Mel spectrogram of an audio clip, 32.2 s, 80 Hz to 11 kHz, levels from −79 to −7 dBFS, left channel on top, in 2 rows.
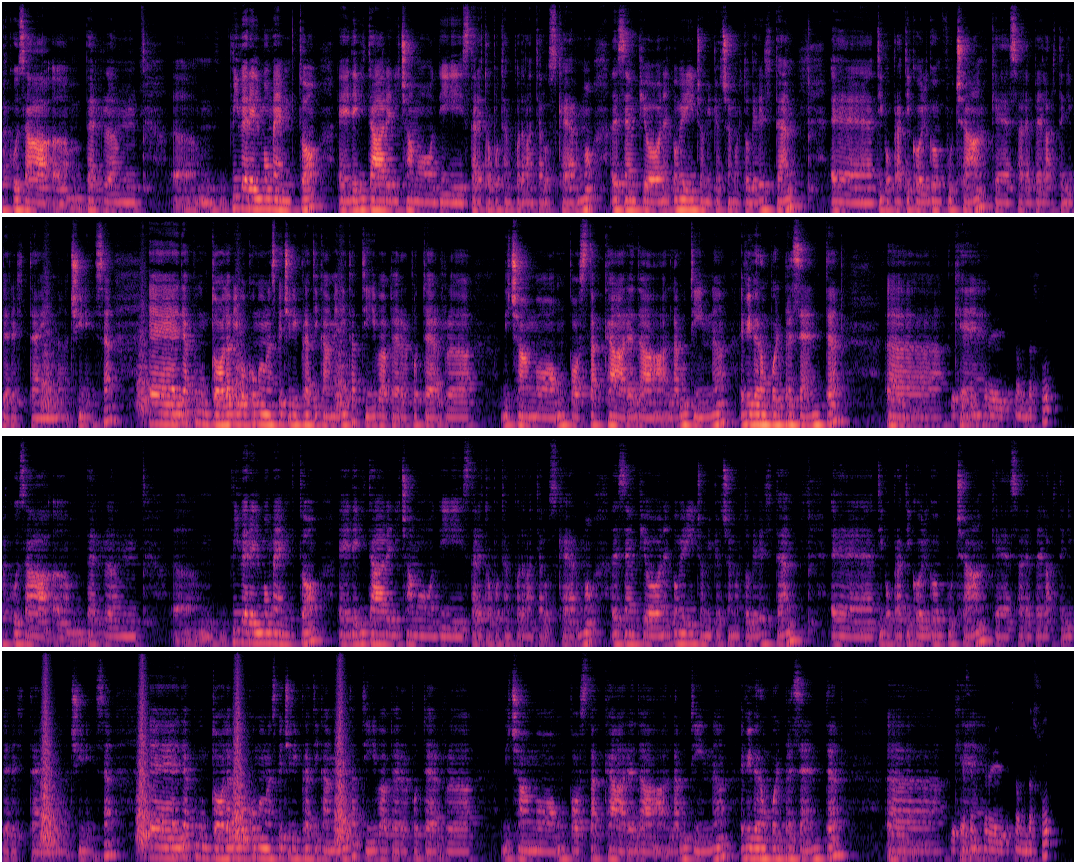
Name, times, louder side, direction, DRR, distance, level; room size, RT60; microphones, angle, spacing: voice 1, 0.0-30.8, left 5 dB, 75° left, 0.7 m, -35 dB
sound 1, 16.6-17.1 18.1-18.6 19.5-20.0 21.0-21.5, right 7 dB, 45° right, 0.4 m, -37 dB
voice 2, 18.4-18.8 29.3-29.8 30.3-31.8, right 1 dB, 30° right, 0.8 m, -42 dB
10.0 x 4.3 x 2.6 m
head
